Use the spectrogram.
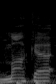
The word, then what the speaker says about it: Maka: Ruby Rose and not that Ruby Rose versus Ma Ma Maka Alb Maka Maka Albar, how the you say her name?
